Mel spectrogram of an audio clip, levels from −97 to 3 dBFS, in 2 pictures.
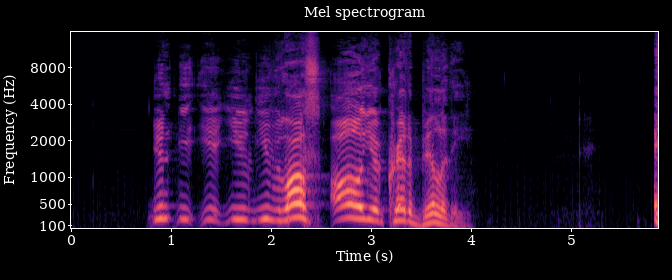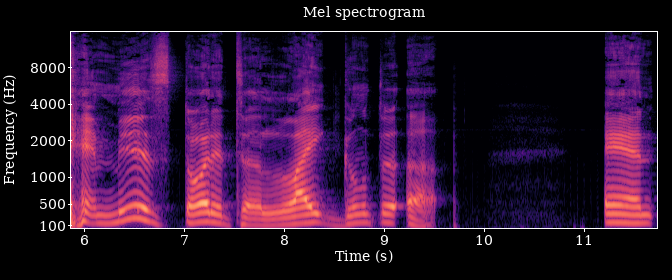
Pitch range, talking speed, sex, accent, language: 125-205 Hz, 85 wpm, male, American, English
